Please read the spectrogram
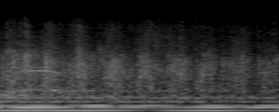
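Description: A church conference audience claps steadily for a few seconds for the worship team, a dense wash of many hands at an even loudness, with a low sustained drone underneath and no talking.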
